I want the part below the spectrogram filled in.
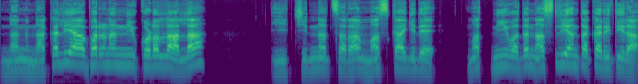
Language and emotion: Kannada, angry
